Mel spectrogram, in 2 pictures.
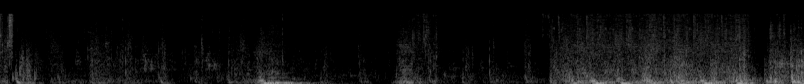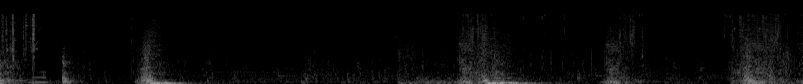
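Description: Quick wooden knocks and clatters sound as walls are built.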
